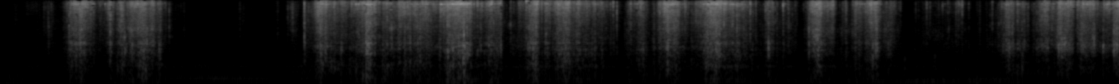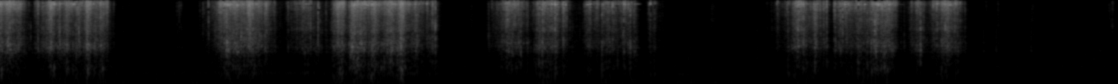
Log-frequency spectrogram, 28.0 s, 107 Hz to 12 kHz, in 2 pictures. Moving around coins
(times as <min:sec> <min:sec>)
0:00.8 0:02.2, 0:03.7 0:15.4, 0:16.6 0:19.5, 0:20.2 0:22.2, 0:23.8 0:26.1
